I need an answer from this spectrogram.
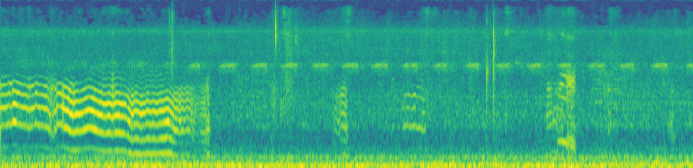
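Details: Whining cry from a newborn puppy cared for by its stray mother: a long, quavering, wobbling whine lasting nearly two seconds and dipping in pitch at the end, followed by a few faint short squeaks, with steady low rumble throughout.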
